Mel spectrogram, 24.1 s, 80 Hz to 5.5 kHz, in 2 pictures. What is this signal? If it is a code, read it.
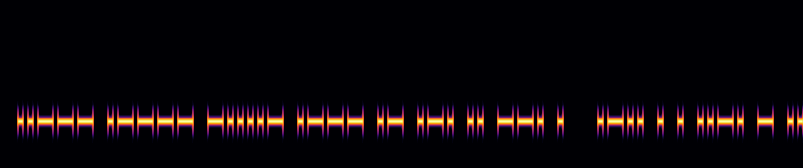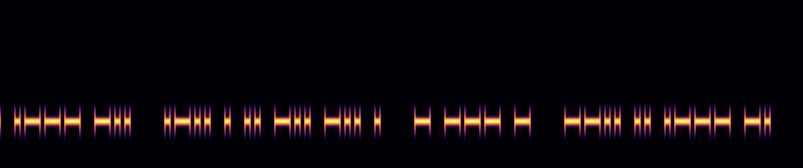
Morse code, heard as a keyed tone, about 16 wpm, 800 Hz. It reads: 21-JARIGE LEEFTIJD LEIDDE TOT ZIJN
